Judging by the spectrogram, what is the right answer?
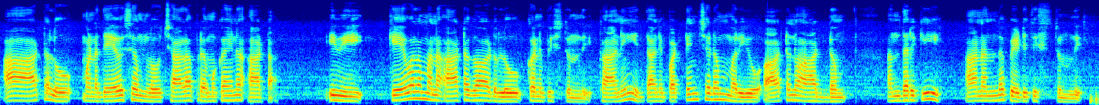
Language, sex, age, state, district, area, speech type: Telugu, male, 60+, Andhra Pradesh, Krishna, urban, spontaneous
